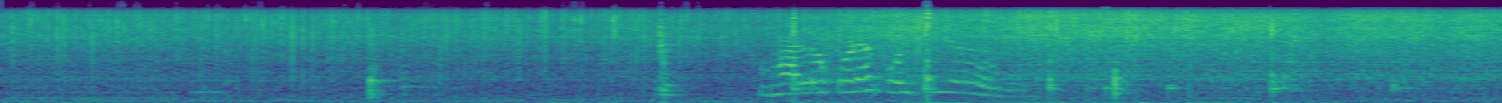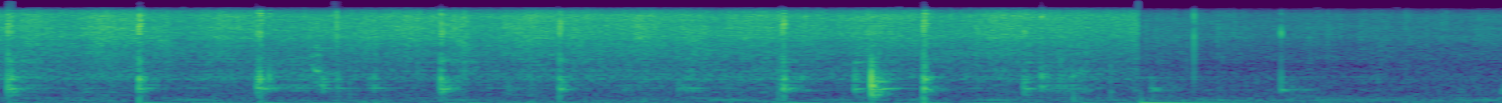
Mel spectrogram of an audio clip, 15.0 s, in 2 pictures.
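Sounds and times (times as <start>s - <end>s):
onions sizzling in hot oil: 0.0s - 15.0s
metal spatula scraping a pan: 4.5s - 13.3s.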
